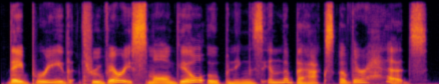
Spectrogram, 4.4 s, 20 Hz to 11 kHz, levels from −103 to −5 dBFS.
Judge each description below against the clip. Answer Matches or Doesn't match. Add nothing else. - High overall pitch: Doesn't match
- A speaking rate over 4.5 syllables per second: Doesn't match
